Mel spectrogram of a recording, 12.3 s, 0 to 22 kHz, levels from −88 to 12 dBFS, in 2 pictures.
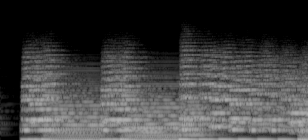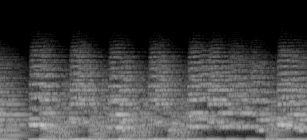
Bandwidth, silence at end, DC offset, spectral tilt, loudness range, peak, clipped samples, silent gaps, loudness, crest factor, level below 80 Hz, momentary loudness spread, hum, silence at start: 8 kHz; 0 s; 4%; -6.5 dB/octave; 1 LU; -6 dBFS; under 0.1%; none; -23 LUFS; 16 dB; -44 dBFS; 7 LU; none; 0 s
